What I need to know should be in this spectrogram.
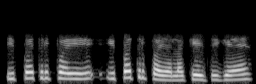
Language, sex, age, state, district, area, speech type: Kannada, female, 18-30, Karnataka, Uttara Kannada, rural, conversation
